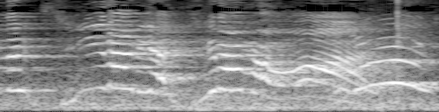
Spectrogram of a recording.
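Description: Two women laughing and squealing in high voices, their pitch sliding up and down.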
